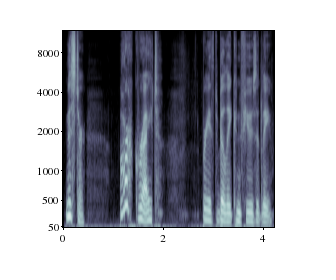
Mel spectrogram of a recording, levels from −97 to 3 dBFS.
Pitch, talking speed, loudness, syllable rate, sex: 170 Hz, 55 wpm, -21 LUFS, 5.1 syllables/s, female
